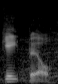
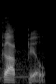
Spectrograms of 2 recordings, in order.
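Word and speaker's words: Gatebil: are you familiar with got bill the event no really okay look it up it says it's like gate bill but g-a-t-e-b-i-l it's pronounced got bill they do all sorts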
